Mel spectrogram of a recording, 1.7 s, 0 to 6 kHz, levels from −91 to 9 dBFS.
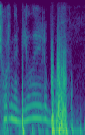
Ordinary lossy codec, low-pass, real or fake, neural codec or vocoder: Opus, 32 kbps; 5.4 kHz; real; none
